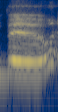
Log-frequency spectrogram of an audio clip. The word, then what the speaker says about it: Booe: Stephanie Booe, and that's pronounced Boo, not Booe, which I had incorrect, is a writer, a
